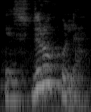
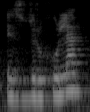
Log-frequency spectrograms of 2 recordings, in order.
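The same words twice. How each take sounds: First: The stress is on the third-from-last syllable. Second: The stress is on the final syllable. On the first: "Si se lo pongo en la antepenúltima sílaba" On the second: "Si yo le pongo el acento en la última sílaba"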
